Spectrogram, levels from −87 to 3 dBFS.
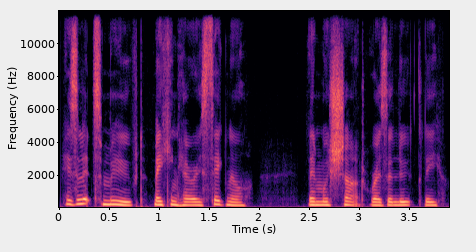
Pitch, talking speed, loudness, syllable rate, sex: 200 Hz, 170 wpm, -16 LUFS, 6.0 syllables/s, female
